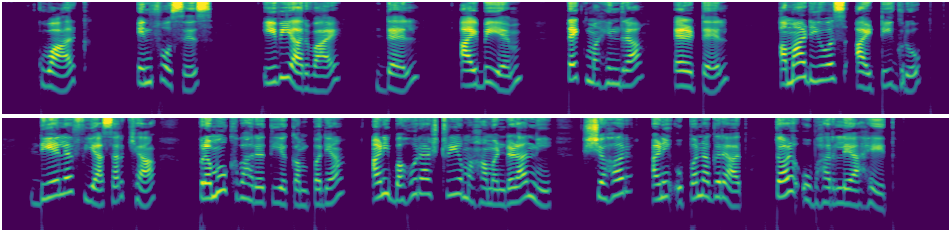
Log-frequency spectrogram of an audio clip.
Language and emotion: Marathi, neutral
